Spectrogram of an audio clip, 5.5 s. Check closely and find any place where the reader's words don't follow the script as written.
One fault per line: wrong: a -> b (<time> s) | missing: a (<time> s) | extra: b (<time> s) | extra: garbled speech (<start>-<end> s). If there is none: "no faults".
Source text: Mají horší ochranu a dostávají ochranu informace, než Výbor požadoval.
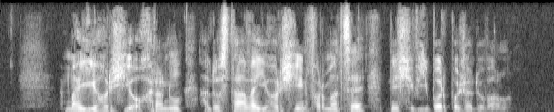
wrong: ochranu -> horší (2.7 s)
